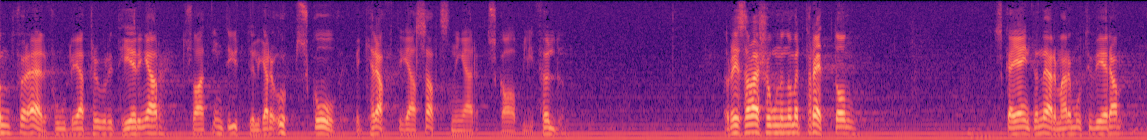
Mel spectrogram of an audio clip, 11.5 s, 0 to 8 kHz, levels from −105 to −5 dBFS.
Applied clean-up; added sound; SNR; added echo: none; none; none; none.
